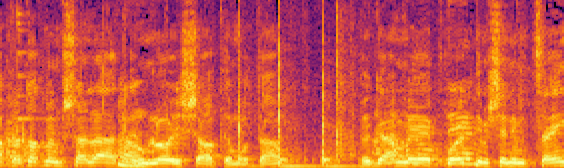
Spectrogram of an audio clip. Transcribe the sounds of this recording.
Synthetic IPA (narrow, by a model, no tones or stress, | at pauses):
χlat̪o̞t̪me̞mʃalaːt̪e̞mlo̞iʃaʁt̪e̞mo̞t̪amveɡampʁojek̚t̪imʃe̞nimt͡sai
